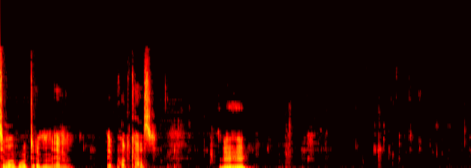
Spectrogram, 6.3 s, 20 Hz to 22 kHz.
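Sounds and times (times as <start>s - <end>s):
speech: 0.0s - 3.4s
wet chewing of coconut chocolate: 2.1s - 6.2s.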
